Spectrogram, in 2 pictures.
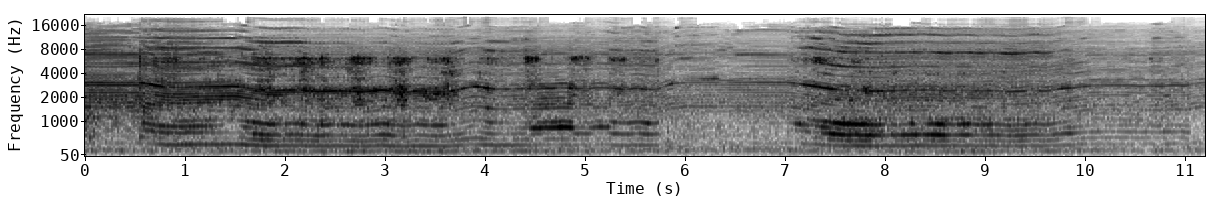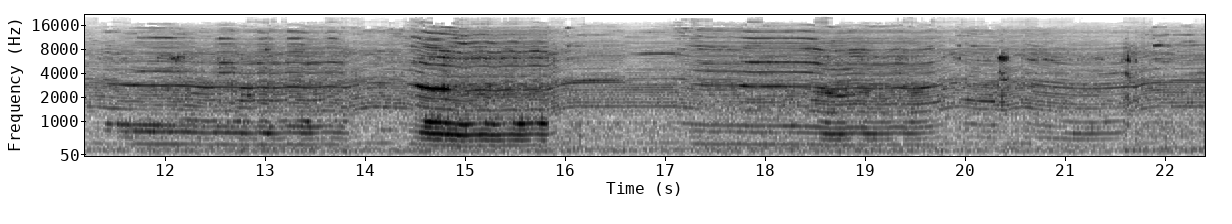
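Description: A rotary abrasive wheel grinds the inside of a handmade silver ring, giving a steady high-pitched whine with rising and falling pitch across several long passes and brief pauses between them.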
